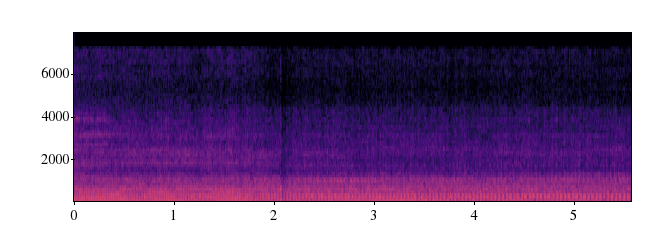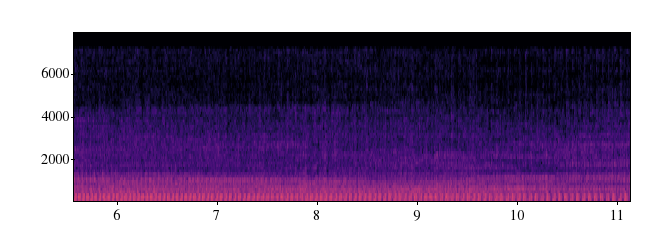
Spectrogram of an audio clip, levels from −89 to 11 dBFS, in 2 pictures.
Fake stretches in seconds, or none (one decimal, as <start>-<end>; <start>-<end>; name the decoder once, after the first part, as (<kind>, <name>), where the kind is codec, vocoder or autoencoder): none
